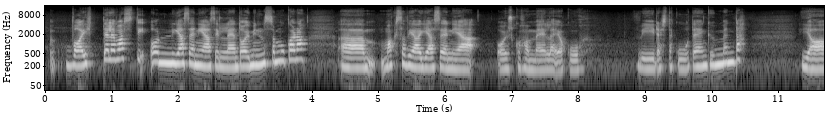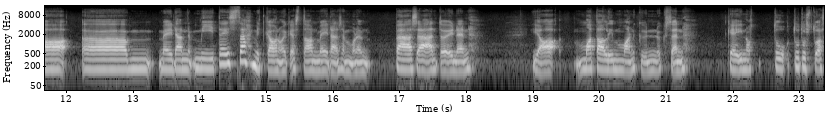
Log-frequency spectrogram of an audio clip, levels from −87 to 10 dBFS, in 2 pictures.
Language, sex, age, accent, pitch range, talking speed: Finnish, female, 20-39, native, 155-220 Hz, 65 wpm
